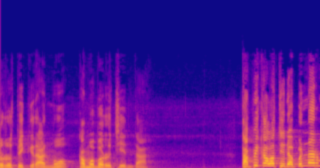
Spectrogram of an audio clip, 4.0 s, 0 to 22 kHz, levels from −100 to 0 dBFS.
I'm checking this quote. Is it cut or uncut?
uncut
